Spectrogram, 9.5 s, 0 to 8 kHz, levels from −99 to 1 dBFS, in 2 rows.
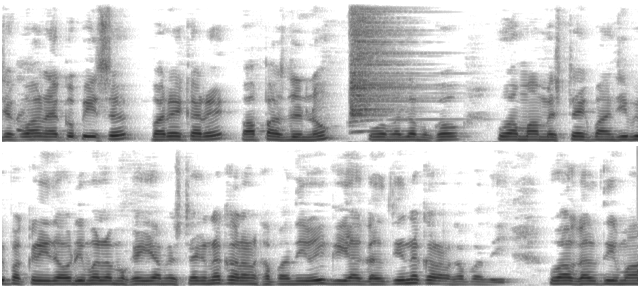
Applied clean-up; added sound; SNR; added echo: classical method log-MMSE.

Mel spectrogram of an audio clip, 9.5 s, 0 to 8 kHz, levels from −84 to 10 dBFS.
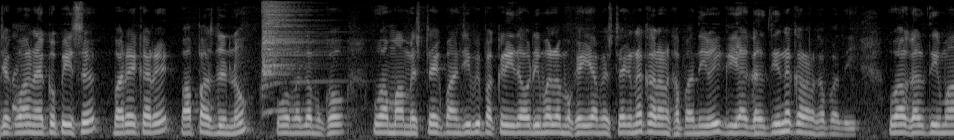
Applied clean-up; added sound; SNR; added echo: none; Gong; 12 dB; none.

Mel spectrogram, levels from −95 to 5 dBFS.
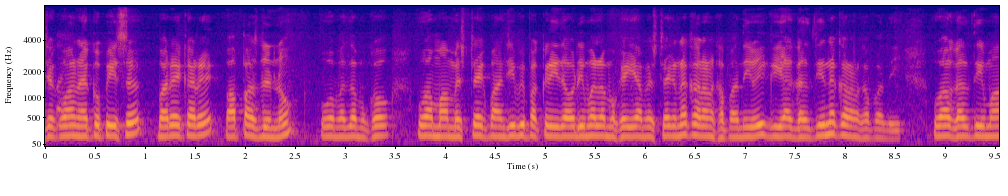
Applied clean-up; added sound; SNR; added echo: none; none; none; none.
